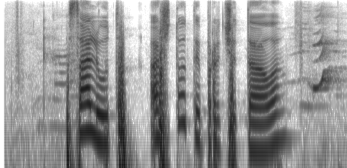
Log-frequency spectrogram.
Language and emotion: Russian, neutral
